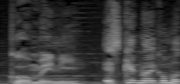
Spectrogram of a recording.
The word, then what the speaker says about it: Khomeini: Es una pronunciación que nosotros no podemos hacer. Es como y nos vamos a negar a tratar de hacerlo. Es como que te ahogas.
